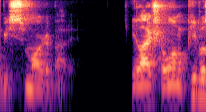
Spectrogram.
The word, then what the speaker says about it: Elisha: Elisha Long. People say my name wrong. Guys, by the way, my name's not Elisha. It's not Elijah. It's Elisha.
